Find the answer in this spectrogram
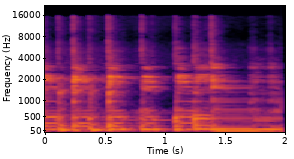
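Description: Electric bass played through a Mu-Tron III envelope filter in low-pass mode, the effect switched on: a quick run of picked notes, each opening the filter, ending on a held low note about one and a half seconds in.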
